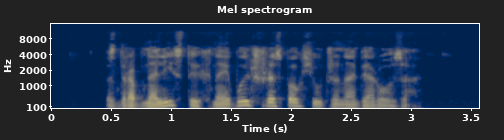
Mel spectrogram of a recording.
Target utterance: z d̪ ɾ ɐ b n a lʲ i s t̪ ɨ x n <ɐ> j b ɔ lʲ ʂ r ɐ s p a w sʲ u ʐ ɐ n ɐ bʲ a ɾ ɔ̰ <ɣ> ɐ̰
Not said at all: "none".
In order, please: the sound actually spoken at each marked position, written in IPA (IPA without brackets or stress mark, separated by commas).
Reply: a, z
